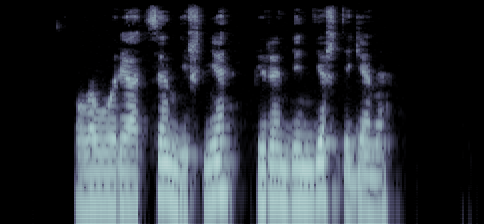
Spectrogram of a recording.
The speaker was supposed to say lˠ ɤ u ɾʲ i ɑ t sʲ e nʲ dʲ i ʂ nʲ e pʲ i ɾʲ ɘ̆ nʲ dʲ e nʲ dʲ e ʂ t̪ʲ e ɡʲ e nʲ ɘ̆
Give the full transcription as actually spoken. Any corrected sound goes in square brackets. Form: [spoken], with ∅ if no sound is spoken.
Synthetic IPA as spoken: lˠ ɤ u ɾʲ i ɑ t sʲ e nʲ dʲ i ʂ nʲ e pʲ i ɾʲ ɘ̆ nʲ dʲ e nʲ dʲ e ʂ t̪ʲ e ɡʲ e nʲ ɘ̆

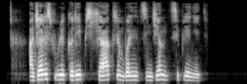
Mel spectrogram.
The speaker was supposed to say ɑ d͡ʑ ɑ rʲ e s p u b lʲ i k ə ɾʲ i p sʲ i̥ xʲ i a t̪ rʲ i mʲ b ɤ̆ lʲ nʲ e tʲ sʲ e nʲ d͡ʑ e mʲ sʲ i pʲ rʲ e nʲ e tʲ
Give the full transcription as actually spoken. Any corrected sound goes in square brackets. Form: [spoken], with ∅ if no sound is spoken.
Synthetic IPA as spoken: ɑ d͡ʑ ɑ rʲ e s p u b lʲ i k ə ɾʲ i p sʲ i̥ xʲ i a t̪ rʲ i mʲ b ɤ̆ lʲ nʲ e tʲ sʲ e nʲ d͡ʑ e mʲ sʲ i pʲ [lʲ] e nʲ e tʲ

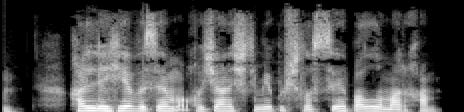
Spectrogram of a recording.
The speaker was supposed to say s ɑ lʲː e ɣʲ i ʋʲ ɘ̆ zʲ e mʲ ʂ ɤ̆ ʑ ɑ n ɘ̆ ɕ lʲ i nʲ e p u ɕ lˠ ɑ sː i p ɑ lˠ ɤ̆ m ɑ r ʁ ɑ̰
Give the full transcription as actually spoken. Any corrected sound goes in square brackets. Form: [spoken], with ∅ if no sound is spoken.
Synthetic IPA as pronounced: [χ] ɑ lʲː e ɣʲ [e] ʋʲ ɘ̆ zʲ e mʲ [χ] ɤ̆ ʑ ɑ n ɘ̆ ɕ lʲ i [mʲ] e p u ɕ lˠ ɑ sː i p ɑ [lˠː] ɤ̆ m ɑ r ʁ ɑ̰

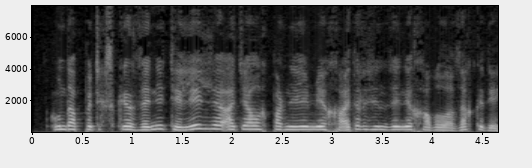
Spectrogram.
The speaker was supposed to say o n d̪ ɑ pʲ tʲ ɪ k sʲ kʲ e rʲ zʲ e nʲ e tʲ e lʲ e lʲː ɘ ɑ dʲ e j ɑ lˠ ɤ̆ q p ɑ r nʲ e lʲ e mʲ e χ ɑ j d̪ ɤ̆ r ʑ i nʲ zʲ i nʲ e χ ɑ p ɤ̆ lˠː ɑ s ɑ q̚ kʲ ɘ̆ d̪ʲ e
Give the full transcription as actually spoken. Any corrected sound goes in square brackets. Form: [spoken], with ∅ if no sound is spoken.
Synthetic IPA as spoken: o n d̪ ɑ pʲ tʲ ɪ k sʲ kʲ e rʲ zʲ e nʲ e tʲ e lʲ e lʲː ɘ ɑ dʲ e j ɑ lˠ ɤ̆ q p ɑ r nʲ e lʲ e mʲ e χ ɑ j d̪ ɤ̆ r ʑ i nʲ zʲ [e] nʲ e χ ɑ [b] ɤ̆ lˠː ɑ [z] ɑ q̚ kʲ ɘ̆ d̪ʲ e

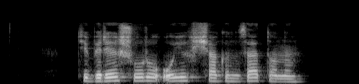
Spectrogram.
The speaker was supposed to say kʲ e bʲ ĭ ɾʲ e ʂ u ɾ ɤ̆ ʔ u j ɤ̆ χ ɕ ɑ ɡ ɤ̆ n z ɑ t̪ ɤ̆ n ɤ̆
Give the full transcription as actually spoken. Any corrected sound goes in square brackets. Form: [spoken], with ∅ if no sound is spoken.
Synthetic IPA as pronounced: [tʲ] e bʲ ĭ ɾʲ e ʂ u ɾ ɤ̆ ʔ u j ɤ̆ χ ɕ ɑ ɡ ɤ̆ n z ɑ t̪ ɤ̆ n ɤ̆

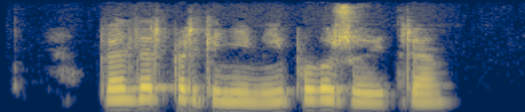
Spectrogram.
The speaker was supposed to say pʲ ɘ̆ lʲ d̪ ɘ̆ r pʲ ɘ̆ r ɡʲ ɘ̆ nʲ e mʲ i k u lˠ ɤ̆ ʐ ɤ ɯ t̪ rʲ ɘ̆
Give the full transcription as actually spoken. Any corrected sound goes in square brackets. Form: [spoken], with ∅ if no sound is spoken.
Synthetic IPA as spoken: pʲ ɘ̆ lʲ d̪ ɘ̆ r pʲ ɘ̆ r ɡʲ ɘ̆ nʲ e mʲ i [p] u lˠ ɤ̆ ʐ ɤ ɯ t̪ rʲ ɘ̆

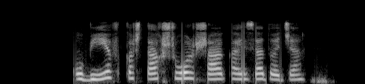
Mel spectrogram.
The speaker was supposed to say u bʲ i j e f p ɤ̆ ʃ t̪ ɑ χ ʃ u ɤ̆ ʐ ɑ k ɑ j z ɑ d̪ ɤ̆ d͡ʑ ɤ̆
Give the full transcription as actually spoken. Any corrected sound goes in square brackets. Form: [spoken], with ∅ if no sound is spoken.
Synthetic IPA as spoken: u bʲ i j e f [k] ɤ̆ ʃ t̪ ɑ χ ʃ u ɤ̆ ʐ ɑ k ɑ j z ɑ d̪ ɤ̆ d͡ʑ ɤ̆

